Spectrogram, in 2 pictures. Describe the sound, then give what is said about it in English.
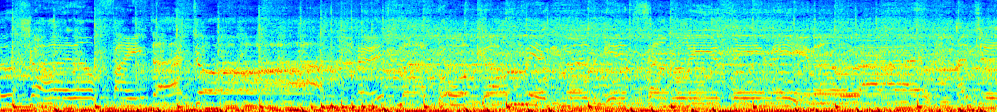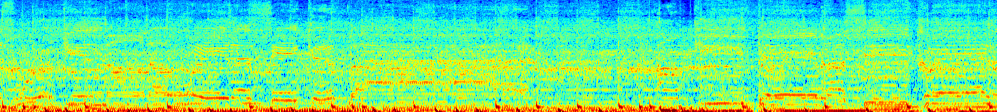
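A loud, dense rock track plays continuously with driving drums and drum fills, heavy guitars and steady bass, the full band filling the mix from start to finish. “if the … play this tune live, the whole entire audience is going to be yelling bullshit”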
